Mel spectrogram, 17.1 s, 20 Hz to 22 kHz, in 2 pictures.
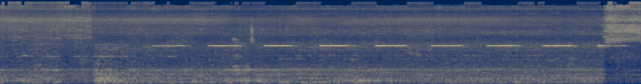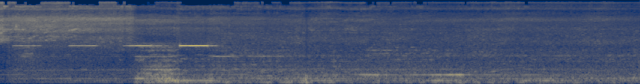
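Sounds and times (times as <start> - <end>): backup alarm beeping: 1.9 - 8.1, 8.8 - 11.7.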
